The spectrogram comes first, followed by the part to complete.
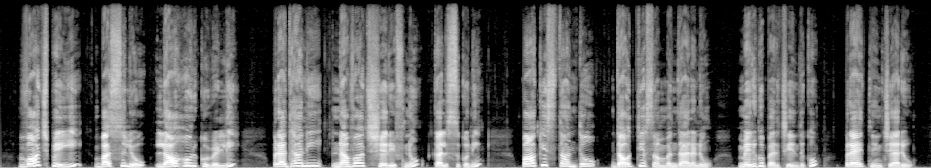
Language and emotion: Telugu, neutral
